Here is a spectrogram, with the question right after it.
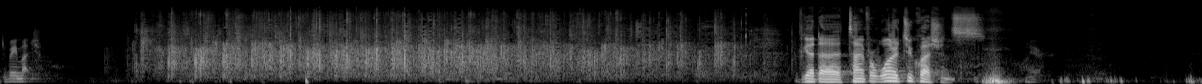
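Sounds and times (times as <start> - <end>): audience applauding: 1.0 - 8.3.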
